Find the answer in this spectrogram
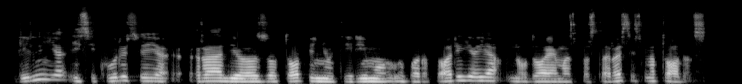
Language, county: Lithuanian, Klaipėda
